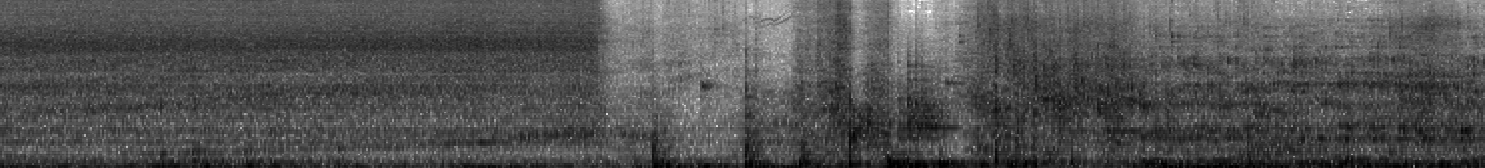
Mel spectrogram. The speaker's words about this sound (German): Den Deckel noch abspülen.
